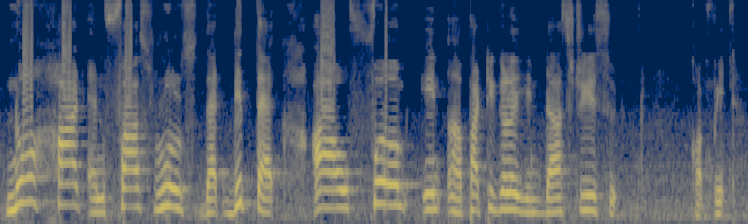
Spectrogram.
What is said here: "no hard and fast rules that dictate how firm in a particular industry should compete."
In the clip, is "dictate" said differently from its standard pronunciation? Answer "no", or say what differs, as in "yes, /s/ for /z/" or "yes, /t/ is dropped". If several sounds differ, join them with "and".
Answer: yes, /k/ is dropped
